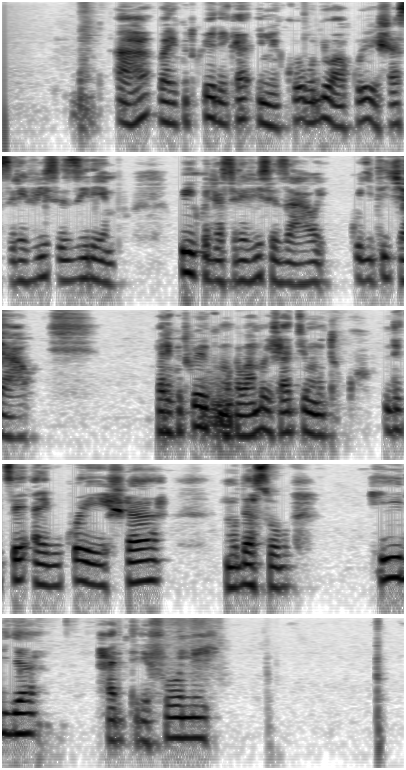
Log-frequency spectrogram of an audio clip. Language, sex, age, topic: Kinyarwanda, male, 18-24, government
